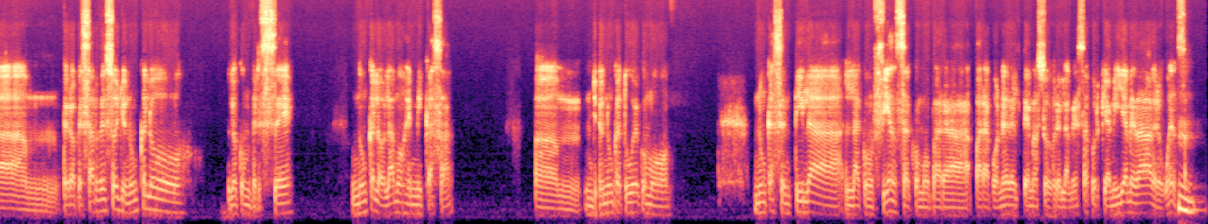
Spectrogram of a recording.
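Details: Stuttering in an adult man, speaking Spanish in an interview.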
